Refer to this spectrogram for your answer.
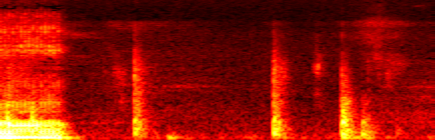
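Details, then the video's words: An English Bulldog snores with his eyes open: a loud, low, rattling rumble, then a few soft snuffles. "Reg the Snoring English Bulldog"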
